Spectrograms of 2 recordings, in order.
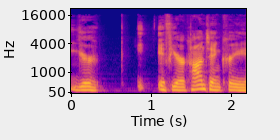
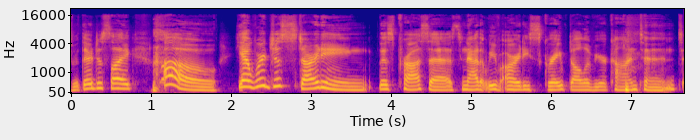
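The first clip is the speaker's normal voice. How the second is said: sarcasm in every word, mocking tone; 3 semitones higher than usual. Describing what AI companies say, quoting them with mocking sarcasm. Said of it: "I'm trying to keep the sarcasm out of my voice".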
